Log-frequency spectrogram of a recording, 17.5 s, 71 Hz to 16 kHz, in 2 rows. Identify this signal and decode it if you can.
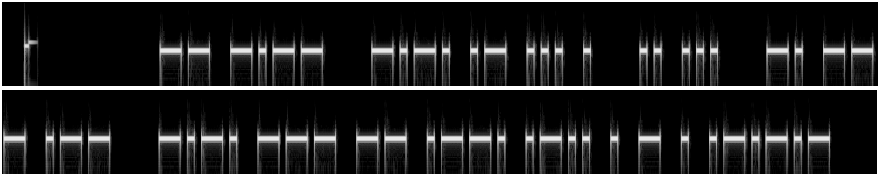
Morse code, heard as a keyed tone, about 17 wpm, 700 Hz. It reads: MY CASE IS NOW COMPLETE.
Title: Sentences from Top 1000 Words - Review Part 2 - 17wpm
